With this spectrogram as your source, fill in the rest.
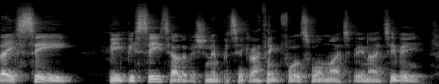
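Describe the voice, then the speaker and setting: A man speaks with vocal fry. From England. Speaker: podcast co-host and author. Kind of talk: casual chat. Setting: recording in person, sitting next to co-host.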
